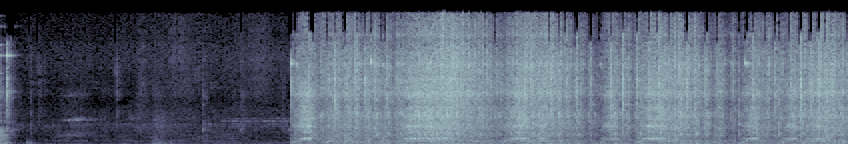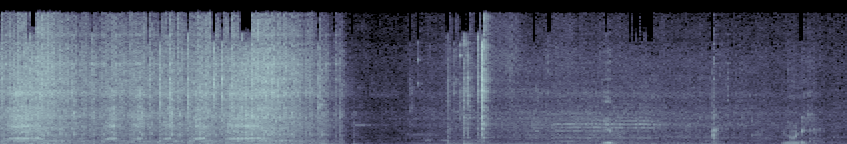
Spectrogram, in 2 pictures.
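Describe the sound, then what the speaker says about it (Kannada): An old, unoiled sewing machine, some twenty years in use, runs rough securing stitches on saree fabric: a loud, close, steady rapid whirr lasting about nine seconds, with a person talking before and after the run. "ಸ್ಟಾರ್ಟಿಂಗು ಸ್ವಲ್ಪ ರಫ್ ರಫ್ ಹೊಡಿರಿ ಯಾಕಂದರೆ ಹೊಲಿಗೆ ಬಿಚ್ಚೋಗ್ಬಾರ್ದು ಅಂತ"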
